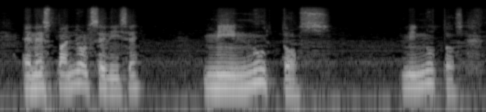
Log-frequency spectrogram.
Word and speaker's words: minutos: En español se dice minutos. Minutos. This is spelled almost exactly the same as in English, but it's pronounced a little bit differently.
